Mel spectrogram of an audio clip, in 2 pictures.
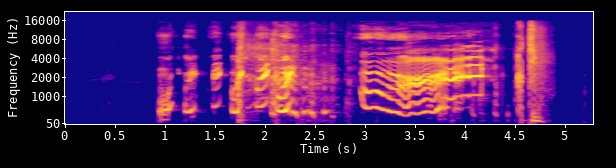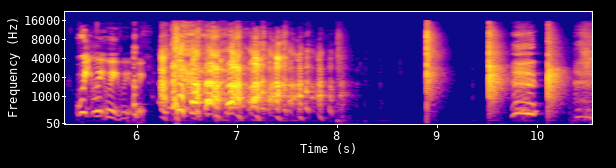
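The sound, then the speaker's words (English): A person vocally imitates Squeaky Mouse closing a squeaky door: a wavering, high-pitched creaking whine lasting about a second. Talking, laughter and a few sharp slaps surround it. “that was Squeaky Mouse closing a squeaky door.”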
